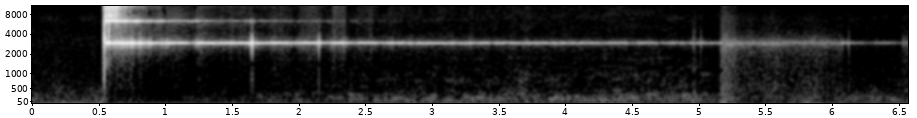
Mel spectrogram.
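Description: A single meditation bell is struck once, ringing clear and bright, then slowly fades over several seconds into silence. No voices are heard.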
